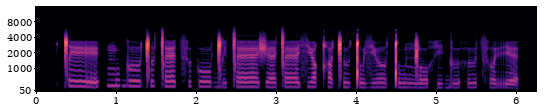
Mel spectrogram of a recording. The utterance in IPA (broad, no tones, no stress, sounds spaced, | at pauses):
ǁ eː | m u ɡ ɤː ǁ ɯ ǀ ɛ t͡sʰ ɯ k oː ɡ͡ǁ e ǀ ɛː ʃ ɛː ǀ ɛː sʲ ɯ qʰ ɯ ǁ ɯ ǃ u zʲ ɤː ǃ u ŋ͡ǁ o h i ɡ ɯː h ɯː t͡sʰ ɤ rʲ ɛ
